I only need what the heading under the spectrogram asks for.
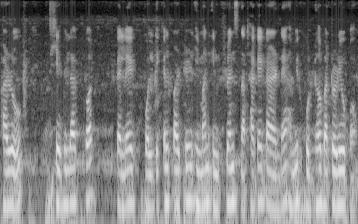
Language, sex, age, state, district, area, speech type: Assamese, male, 18-30, Assam, Jorhat, urban, spontaneous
